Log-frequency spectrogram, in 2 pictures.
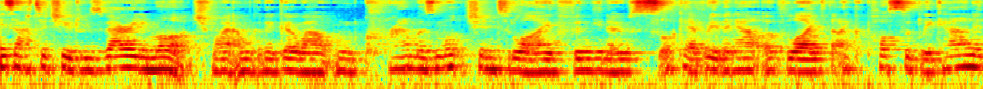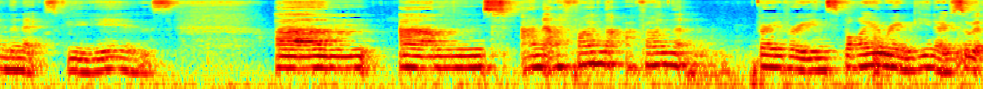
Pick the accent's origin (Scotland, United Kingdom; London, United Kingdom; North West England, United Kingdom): North West England, United Kingdom; Liverpool; I'm originally from Liverpool.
